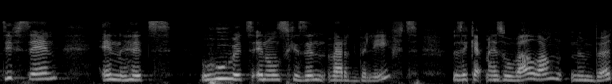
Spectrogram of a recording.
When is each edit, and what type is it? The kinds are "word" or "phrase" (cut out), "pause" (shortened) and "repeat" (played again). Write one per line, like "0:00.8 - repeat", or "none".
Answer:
none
